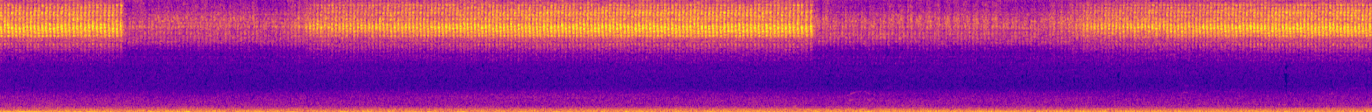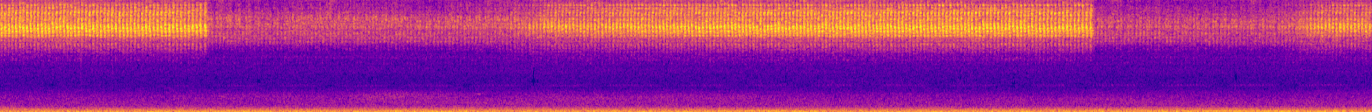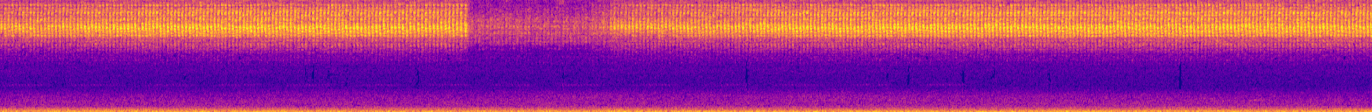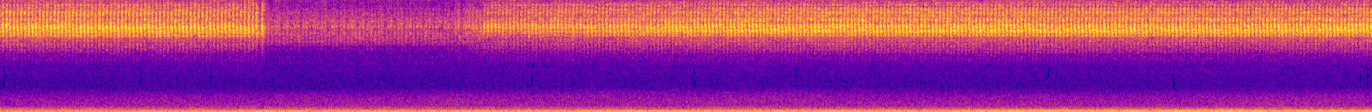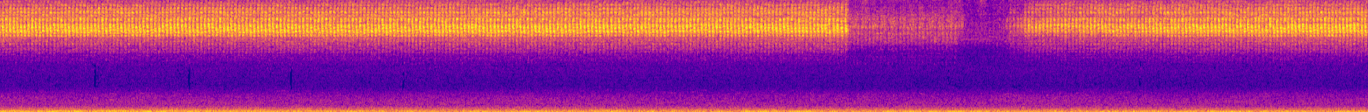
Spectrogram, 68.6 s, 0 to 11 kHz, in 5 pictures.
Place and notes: Bourdeau, France - Belvédère, belaudière.
Route du col du Chat virage belvédère, les insectes et les bruits de la vallée paysage sonore au crépuscule. Enregistreur Tascam DAP1 DAT. Extrait d'un CDR gravé en 2006 .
